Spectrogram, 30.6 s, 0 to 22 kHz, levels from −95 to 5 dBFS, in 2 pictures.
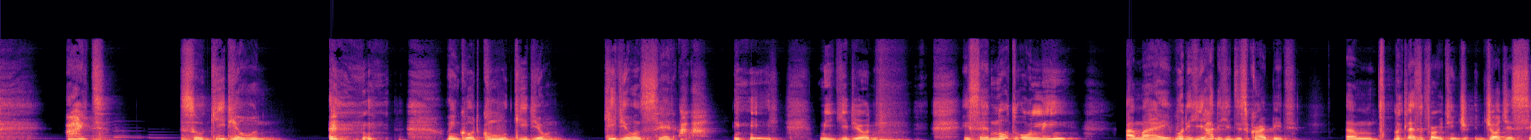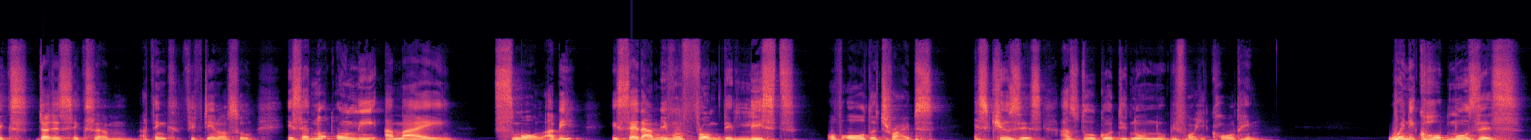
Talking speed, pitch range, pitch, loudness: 155 wpm, 140-205 Hz, 165 Hz, -16 LUFS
